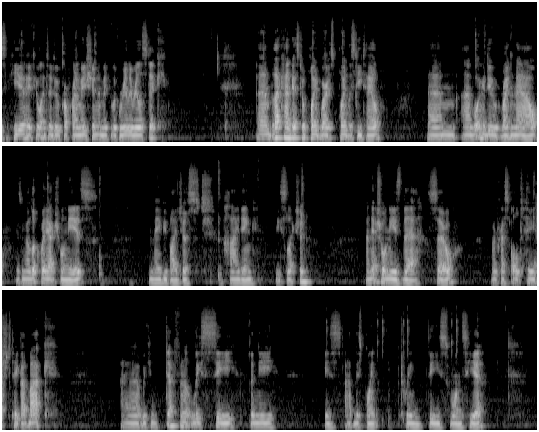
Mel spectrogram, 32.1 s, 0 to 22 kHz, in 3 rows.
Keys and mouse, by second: 8.8 middle click, 9.7 z, 12.7 KP_1, 13.6 z, 15.1 a, 15.8 a, 16.7 h, 21.2 alt+h, 24.6 z, 25.5 z, 28.9-32.1 middle drag.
